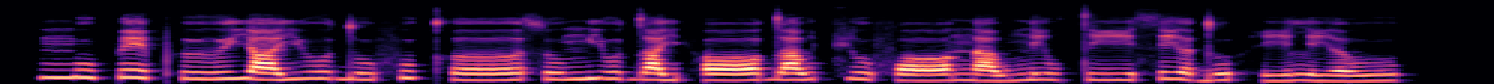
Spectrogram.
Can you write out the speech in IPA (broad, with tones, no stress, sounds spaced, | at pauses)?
m u˥˨ p e˥˨ pʰ ɯː˩˧ j a˩˧ j ʋ u˧ d u˩ f u˥˨ kʰ ɤː˩˧ s u˧˥ ŋ j u˧ d a˧˩ j h ɔː˩˧ d a˧˥ w t͡ɕ u˥˨ f ɔː˩˧ n a˩˧ w n i˥˨ w t̪ iː˧ s i˥˨ ə̯ d u˧ h i˩˧ l i˩ ə̯ ʋ u˧˥ k̚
